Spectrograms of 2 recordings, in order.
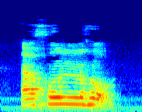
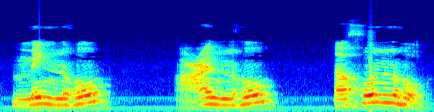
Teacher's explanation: نون ساکن کے بعد حروف حلقے میں سے ہا آ رہا ہے، یہاں پہ آپ نے اظہار کرنا ہے، جلدی پڑھیں گے۔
